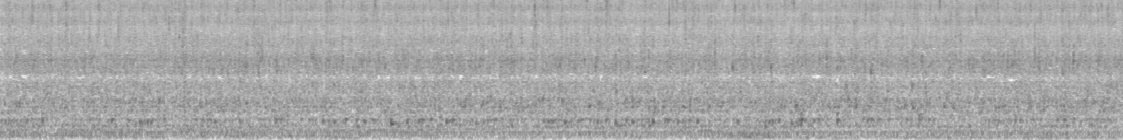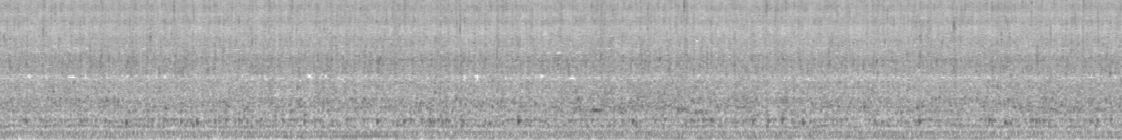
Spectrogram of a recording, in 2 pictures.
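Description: Koi pond water trickling and splashing in a steady, unbroken flow.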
